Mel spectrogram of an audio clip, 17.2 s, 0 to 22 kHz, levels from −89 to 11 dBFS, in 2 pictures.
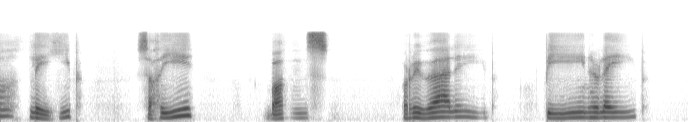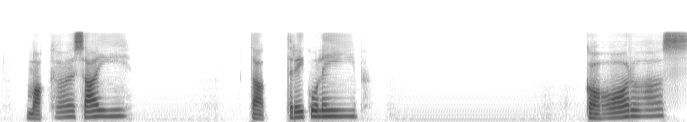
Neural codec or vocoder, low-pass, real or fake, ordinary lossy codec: codec, 16 kHz, about 1 kbps, DyCAST, with the encoder's durations; 7.2 kHz; fake; none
